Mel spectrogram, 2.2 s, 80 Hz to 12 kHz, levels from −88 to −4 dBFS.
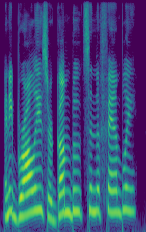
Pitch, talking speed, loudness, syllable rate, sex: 275 Hz, 190 wpm, -19 LUFS, 5.5 syllables/s, female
